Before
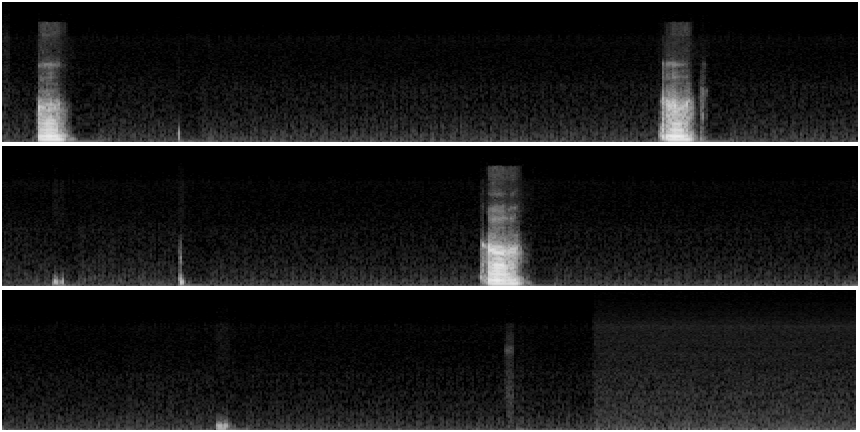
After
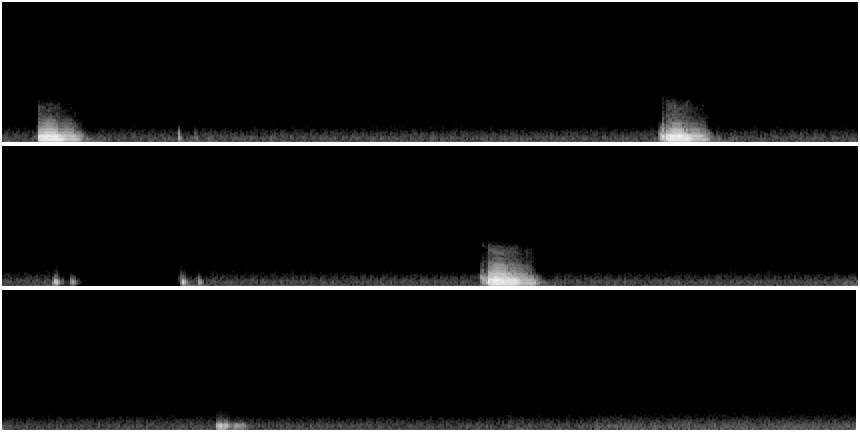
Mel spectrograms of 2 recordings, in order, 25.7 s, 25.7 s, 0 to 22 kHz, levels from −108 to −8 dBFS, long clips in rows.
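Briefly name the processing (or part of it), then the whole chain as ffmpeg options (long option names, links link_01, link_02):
the neighbour's flat through the wall: -filter_complex "[0:a]asettb=1/sr,asplit=3[link_01][link_02][link_03];[link_01]atrim=end=9.104[link_04];[link_02]atrim=start=9.1:end=10.35,asetpts=PTS-STARTPTS,afade=type=in:duration=0.004:curve=qsin,afade=type=out:start_time=1.246:duration=0.004:curve=qsin,aderivative[link_05];[link_03]atrim=start=10.346[link_06];[link_04][link_05]acrossfade=duration=0.004:curve1=hsin:curve2=qsin[link_07];[link_07][link_06]acrossfade=duration=0.004:curve1=qsin:curve2=hsin,lowpass=frequency=250:width=0.5412,lowpass=frequency=250:width=1.3066,equalizer=frequency=120:width_type=o:width=0.64:gain=8,aecho=1:1:169:0.158"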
